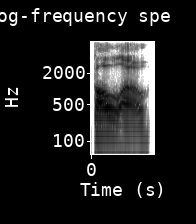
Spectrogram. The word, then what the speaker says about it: Bolo: Steve Bolo, B-O-L-O.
